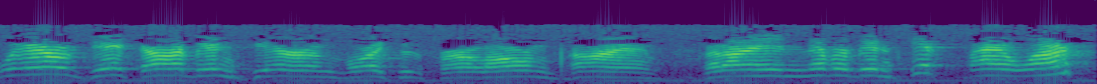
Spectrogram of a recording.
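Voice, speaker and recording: A man's voice: moderate pace, bright, forceful tone, exaggerated voice. An actor playing a crazed, cackling old woman who giggles as she talks, in a 1930s radio drama. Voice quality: shrill cackling. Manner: giggling, unhinged. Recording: muffled old radio recording, faint hiss.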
